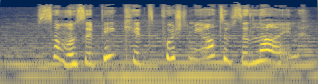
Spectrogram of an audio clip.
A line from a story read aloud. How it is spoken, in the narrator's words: she sobbed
